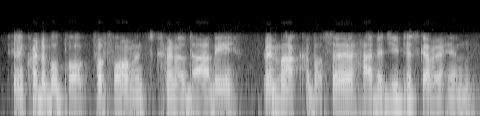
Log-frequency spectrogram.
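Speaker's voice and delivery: impressed British upper-class gent, badly faked accent; British gentry accent. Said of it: "Do you know how to do British?".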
